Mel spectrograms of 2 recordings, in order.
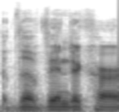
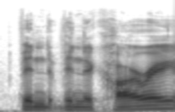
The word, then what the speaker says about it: Vindicare: The Vindicar assassin. Vindicare, I think it's actually pronounced.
